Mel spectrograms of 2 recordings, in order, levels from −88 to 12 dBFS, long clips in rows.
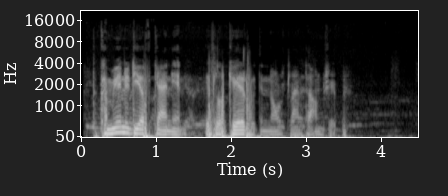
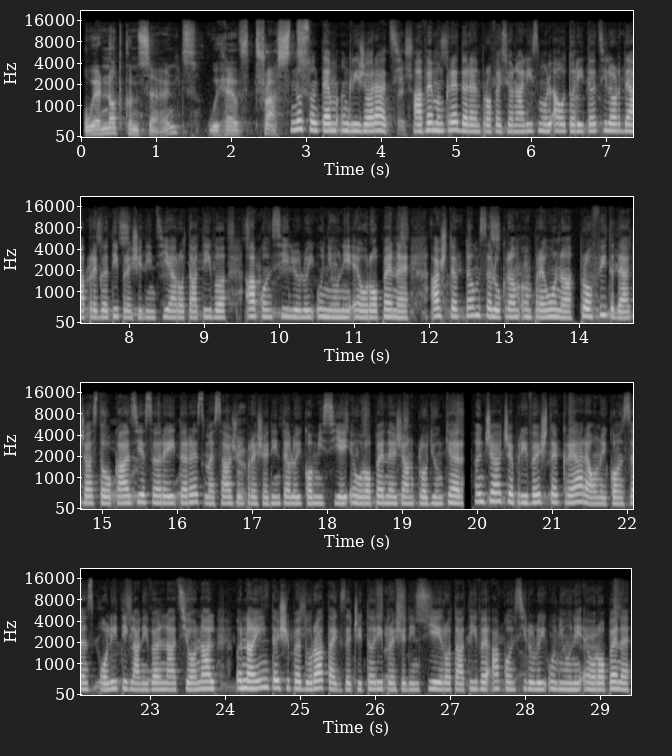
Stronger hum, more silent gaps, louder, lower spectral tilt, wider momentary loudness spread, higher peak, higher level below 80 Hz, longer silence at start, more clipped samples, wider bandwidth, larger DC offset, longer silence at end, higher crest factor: neither; second, none vs 19.84-19.91 s; first, -15 LUFS vs -18 LUFS; first, -9 dB/octave vs -4.5 dB/octave; first, 18 LU vs 6 LU; about the same, 0 dBFS vs 0 dBFS; first, -28 dBFS vs -54 dBFS; about the same, 0.05 s vs 0.05 s; neither; second, 7 kHz vs 16 kHz; neither; first, 0.95 s vs 0 s; about the same, 16 dB vs 18 dB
